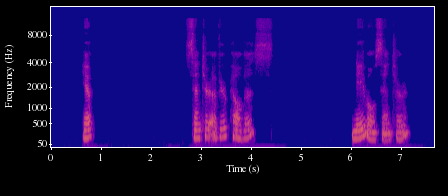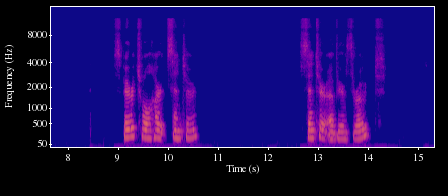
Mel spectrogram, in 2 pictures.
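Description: A middle-aged woman speaks calmly in short phrases through an online call.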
